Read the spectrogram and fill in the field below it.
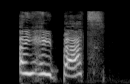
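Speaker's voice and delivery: very high, stuttering, stammering, scared. Narrator reading a line spoken in the dark among bats, stammering. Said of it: "I stammered".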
